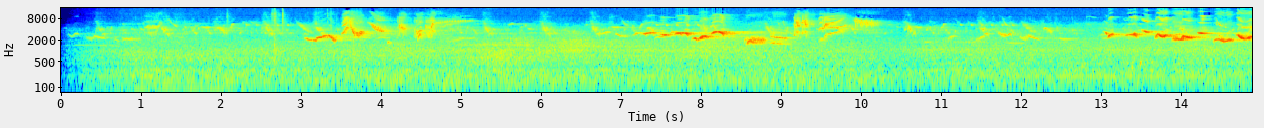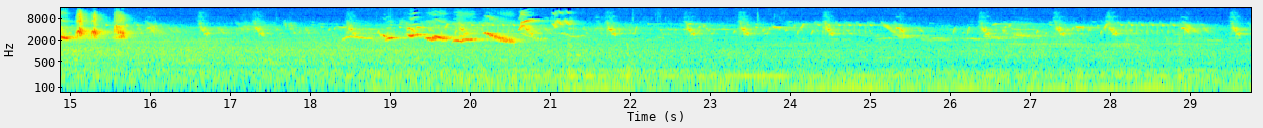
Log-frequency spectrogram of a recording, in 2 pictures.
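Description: Songbirds singing in several loud bursts of rapid chirps and whistles a few seconds apart, with fainter chirps between them, over a faint steady low hum.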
